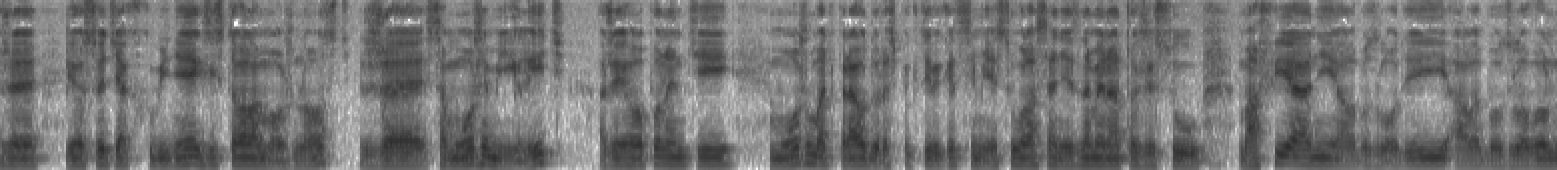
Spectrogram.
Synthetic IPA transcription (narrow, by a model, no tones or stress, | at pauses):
ʒɛjɛɦɔsʋɛcɛakɔ̥kɛbiɲɛːɡzist̪ɔʋalamɔʒnɔscʒɛsamʊɔʒɛmiːlic | aʒɛjɛɦɔɔpɔnɛnci | mʊɔʒumacpɾaʊd̪uɾɛspɛkt̪iːʋɛkɛcst̪iːmɲɛsuːɦlasɪaɲɛznamɛnaːt̪ɔʒɛsuːmafiaːɲialɛbɔzlɔɟɛjiʔalɛbɔzlɔʋɔln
